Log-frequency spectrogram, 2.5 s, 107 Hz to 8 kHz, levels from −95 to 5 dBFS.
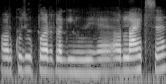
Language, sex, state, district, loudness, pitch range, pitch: Hindi, female, Bihar, Katihar, -20 LUFS, 190-215 Hz, 205 Hz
